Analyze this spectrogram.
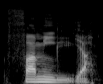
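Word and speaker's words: famiglia: An example in Italian is familia. Familia. Try and pronounce it as many times as you can.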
